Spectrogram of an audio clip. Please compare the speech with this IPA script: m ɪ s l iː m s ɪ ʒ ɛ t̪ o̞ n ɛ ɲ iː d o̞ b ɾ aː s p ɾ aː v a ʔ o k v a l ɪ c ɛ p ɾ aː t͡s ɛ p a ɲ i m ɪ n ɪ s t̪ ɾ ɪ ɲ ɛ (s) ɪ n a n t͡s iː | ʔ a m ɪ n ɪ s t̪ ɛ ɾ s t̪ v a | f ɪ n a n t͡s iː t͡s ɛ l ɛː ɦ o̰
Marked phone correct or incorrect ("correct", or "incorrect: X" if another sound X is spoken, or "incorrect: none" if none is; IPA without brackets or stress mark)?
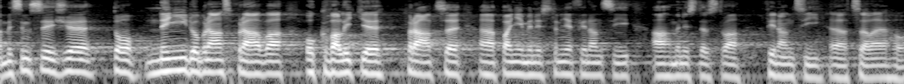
incorrect: f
